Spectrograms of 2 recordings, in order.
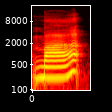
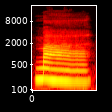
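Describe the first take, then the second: First: The syllable is said on a high pitch. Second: The syllable is said on a low pitch. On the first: It means horse. "high tone means horse" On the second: It has no meaning. "low tone doesn't have any meaning"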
